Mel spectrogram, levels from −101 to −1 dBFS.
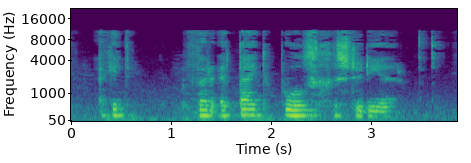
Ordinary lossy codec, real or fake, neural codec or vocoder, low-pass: AAC, 32 kbps; real; none; 10.8 kHz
